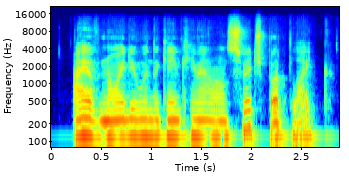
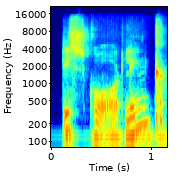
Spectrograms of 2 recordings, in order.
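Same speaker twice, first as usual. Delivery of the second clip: odd voice sound; 2 semitones higher, slower than usual. Real, not acted. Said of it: "That was an interesting sound".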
